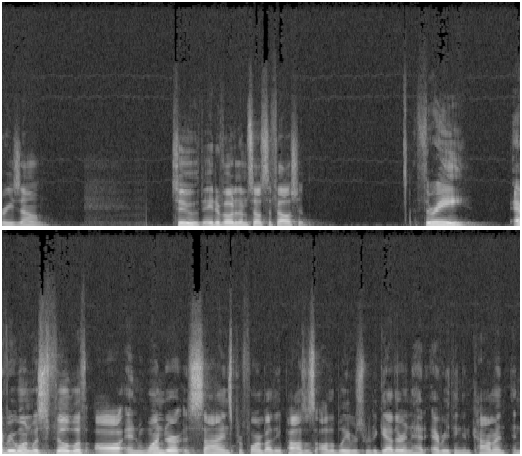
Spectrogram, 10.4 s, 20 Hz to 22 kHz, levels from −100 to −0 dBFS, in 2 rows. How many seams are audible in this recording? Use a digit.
1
